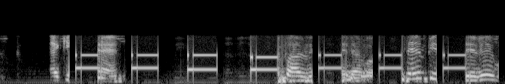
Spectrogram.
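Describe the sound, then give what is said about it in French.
A string of about eight short telephone keypad (DTMF) beeps, each a steady dual-pitched tone, pressed one after another in an irregular rhythm as a man touches his phone's buttons during a call, interleaved with someone talking over a band-limited phone line. “Évitez de toucher les boutons de votre téléphone, monsieur, s'il vous plaît.”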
